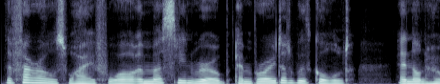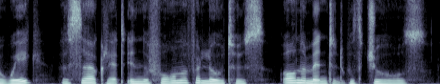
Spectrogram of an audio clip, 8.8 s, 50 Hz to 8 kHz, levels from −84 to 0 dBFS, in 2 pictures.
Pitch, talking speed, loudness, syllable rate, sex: 170 Hz, 170 wpm, -18 LUFS, 4.6 syllables/s, female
